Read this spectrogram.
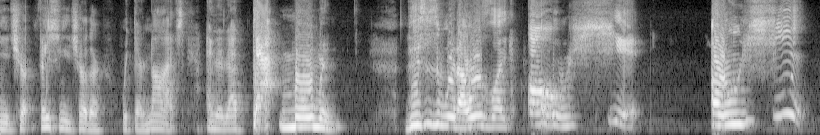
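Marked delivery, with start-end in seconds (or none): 5.3-8.1 stunned excitement. Retold or imitated. Reenacts stunned reaction to scene.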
